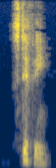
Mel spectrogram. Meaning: 1. An erection of the penis 2. A computer floppy disk of the kind supplied in a stiff plastic outer shell 3. An extended magazine of a gun 4. A rigidly conformative person; a square or goody-goody
- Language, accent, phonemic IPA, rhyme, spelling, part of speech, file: English, Australia, /ˈstɪfi/, -ɪfi, stiffy, noun, En-au-stiffy.ogg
